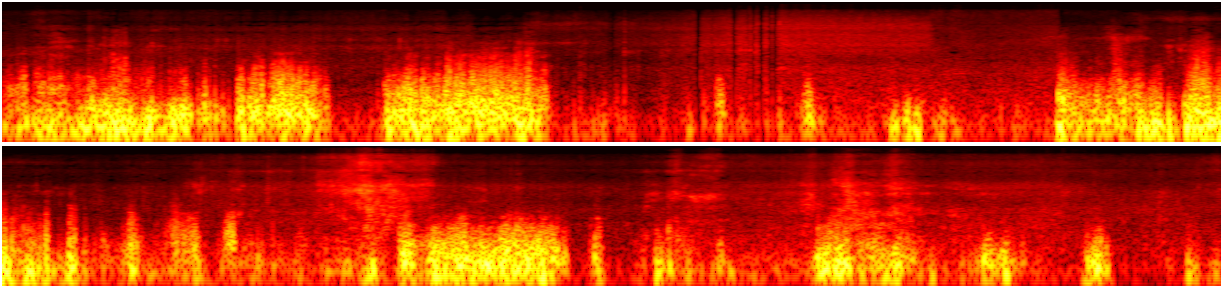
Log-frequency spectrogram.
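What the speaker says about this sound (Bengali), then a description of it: "প্রচুর জলশ্বাস এবং প্রচুর তুফান লক্ষ্য করা যাচ্ছে" Strong storm wind of Cyclone Remal roaring in loud buffeting gusts that batter the microphone, surging and dropping repeatedly, with a water-like rushing underneath.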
